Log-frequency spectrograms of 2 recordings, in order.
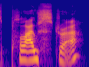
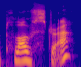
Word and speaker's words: plaustra: When an ex-consul called Mestrius Florus called his attention to the fact that the proper pronunciation was plaustra rather than plostra, all right, that's the word for a wagon.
